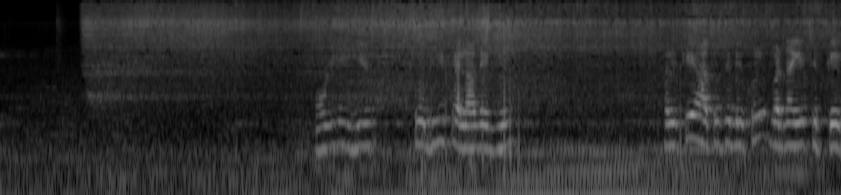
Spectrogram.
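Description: Batter sizzles loudly on a hot pan.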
